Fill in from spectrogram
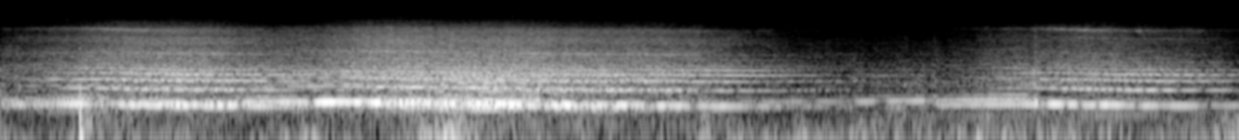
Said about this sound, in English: Here we go. Let's have some race car noises before we get on with what happened in free practice.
